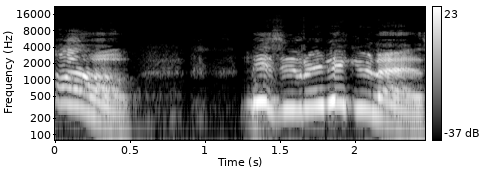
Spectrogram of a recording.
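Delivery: high-pitched, slow, drawn-out comedic Russian accent. Mocking an eighties comedy russian: eighties comedy russian accent. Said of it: "eighties Russian funny".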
